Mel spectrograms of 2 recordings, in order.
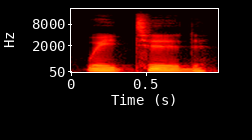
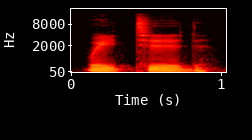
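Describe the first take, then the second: First: "Waited" again, way-tid; teacher repeating "Waited"; repeated ed as id. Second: "waited" with two syllables, way-tid; teacher modelling "waited". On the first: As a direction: echo "Waited" with its added syllable. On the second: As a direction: end "waited" on a clear -tid. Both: Shown as a demonstration. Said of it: "the past tense will have an".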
